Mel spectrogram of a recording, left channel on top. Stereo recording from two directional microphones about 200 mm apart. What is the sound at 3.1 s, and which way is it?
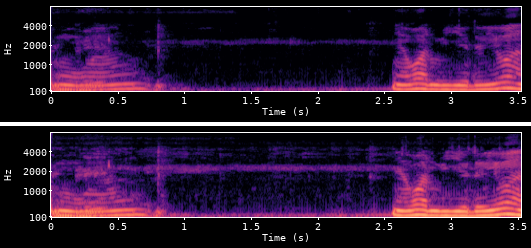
Speech, 50° left (ahead or behind).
